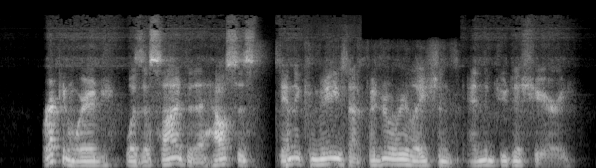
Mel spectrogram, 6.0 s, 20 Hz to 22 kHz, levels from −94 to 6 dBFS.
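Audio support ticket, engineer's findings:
Call audio freeze, 2.55–2.77 s: last sound stretched into a fading buzz, about 50 ms of silence, then resumes where it stopped. Likely late packets draining the jitter buffer. A 200 ms gap is inserted and nothing is lost, unlike a skip.

Skip ahead, 2.85–2.88 s: playback jumps forward with roughly 70 ms of audio gone, almost seamlessly joined by a 10 ms fill. Queued audio was dropped, shedding about 50 ms of built-up delay. No pause, unlike the freeze just before it.

Call bitrate drop, 3.03–4.69 s, ending before "and the": sound turns rough and muffled. The Opus encoder was cut from 40 to 12 kbps and the top end from 20 kHz to 8 kHz, bottoming out for 1.54 s. The quality loss is continuous, with no timing break.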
